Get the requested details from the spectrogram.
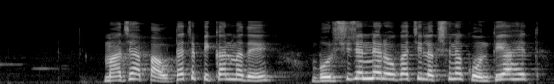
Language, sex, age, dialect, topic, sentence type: Marathi, male, 25-30, Standard Marathi, agriculture, question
